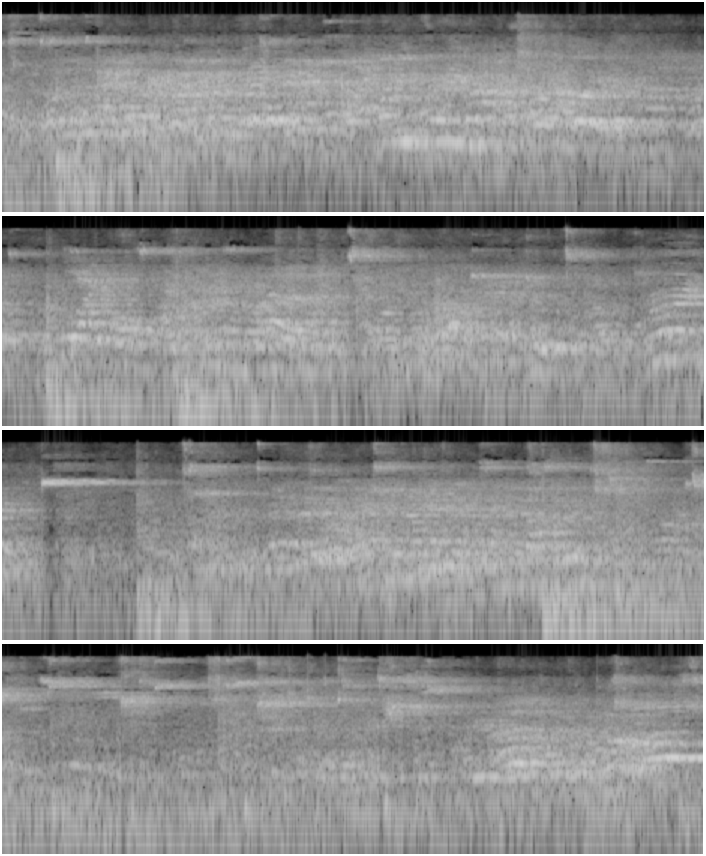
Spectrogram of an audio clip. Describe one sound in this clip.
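Men talk and call out to each other across the gym.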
